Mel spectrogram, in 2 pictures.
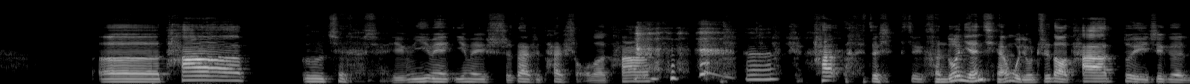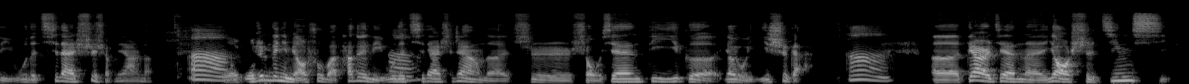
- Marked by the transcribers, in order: chuckle; laugh
- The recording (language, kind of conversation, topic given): Chinese, advice, 我该怎么挑选既合适又有意义的礼物？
